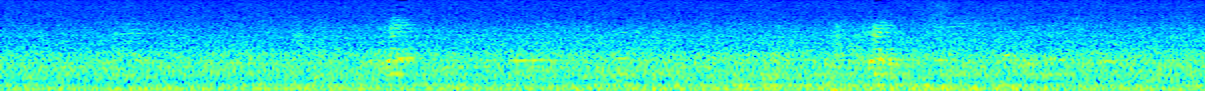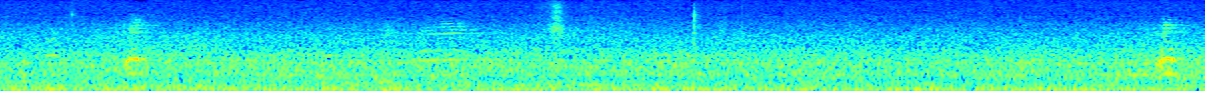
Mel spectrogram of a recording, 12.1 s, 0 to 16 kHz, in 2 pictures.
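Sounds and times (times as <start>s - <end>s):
low rush of background noise: 0.0s - 12.0s
geese honking: 1.8s - 3.4s, 4.1s - 8.6s, 11.7s - 12.0s.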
